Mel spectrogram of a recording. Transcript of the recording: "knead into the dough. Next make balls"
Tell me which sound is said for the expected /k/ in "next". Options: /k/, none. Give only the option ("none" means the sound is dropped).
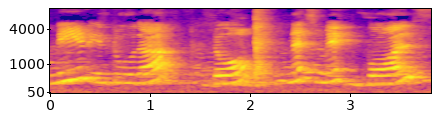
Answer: none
